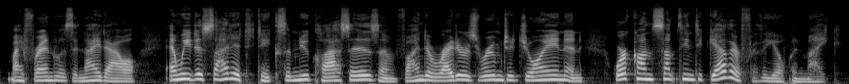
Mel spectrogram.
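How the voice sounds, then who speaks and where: A woman's voice: mid-range voice, darkish tone, natural voice. Woman acting a rambling, self-deprecating radio host. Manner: rambling, hesitant, confessional. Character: self-deprecating failed-entrepreneur radio host Tog, trying stand-up comedy. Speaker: host of an advice radio show. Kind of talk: improvised comedy monologue in an audio drama.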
